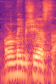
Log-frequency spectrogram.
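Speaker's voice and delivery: ordinary talk, nothing marked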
